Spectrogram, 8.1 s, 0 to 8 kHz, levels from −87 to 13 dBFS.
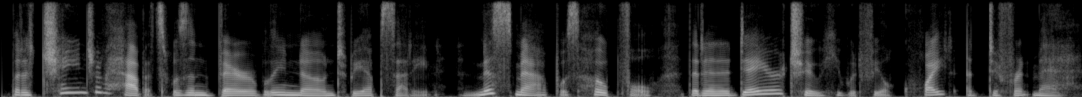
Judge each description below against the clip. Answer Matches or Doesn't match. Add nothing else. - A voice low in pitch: Doesn't match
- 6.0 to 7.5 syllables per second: Doesn't match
